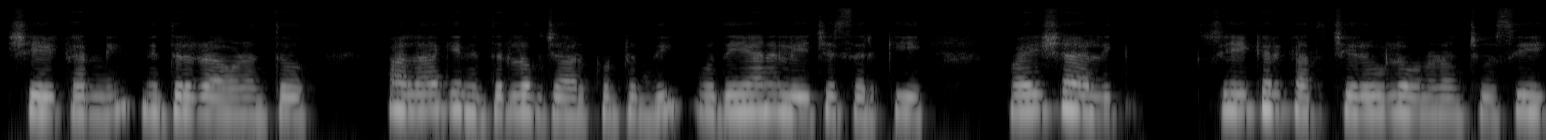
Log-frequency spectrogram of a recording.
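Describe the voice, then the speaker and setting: A woman narrating a family audio story, reading every character's lines and the narration in one even voice. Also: mid-range voice, normal speed, no echo.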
